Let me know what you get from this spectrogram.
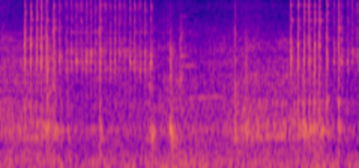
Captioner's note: motor whirring; spokes ticking; motor whirring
